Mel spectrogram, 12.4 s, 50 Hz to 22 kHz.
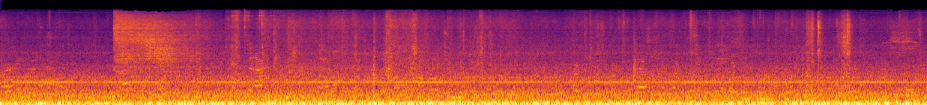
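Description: Caterpillar C9 ACERT inline-six diesel of a Neoplan AN459 articulated transit bus idling with a steady low rumble, heard from inside the cabin, with a thin, steady high-pitched tone running through it. About a second and a half in, a short loud hiss of released air comes from the bus's pneumatics.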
